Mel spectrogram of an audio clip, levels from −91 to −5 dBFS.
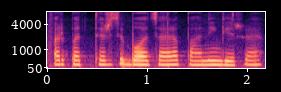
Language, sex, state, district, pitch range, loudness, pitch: Hindi, female, Arunachal Pradesh, Lower Dibang Valley, 215-225 Hz, -17 LUFS, 220 Hz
